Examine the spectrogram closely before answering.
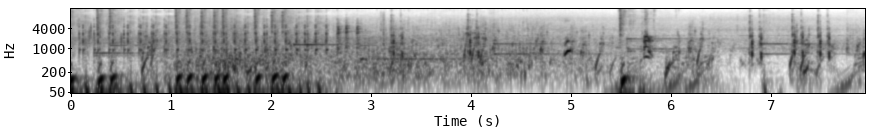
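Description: Game sound effects chime and ping.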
